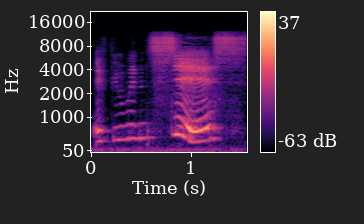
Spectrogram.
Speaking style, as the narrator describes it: said the hyena, laughing eerily

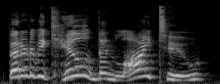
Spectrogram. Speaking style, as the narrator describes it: shouting

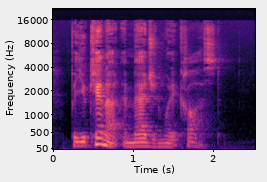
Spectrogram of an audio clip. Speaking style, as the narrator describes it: sighed

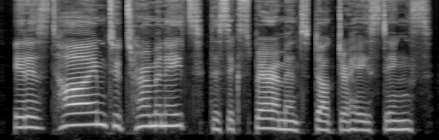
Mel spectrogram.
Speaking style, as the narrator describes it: said the being in light in a hauntingly resounding voice

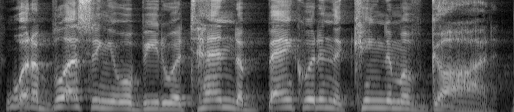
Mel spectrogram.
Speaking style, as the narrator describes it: a man sitting at the table with Jesus exclaimed

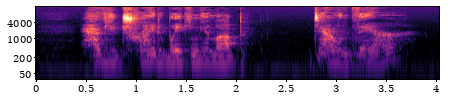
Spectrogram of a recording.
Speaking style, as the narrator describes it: His mother whispers to me

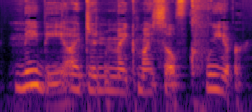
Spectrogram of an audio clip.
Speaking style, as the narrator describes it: the leader growled

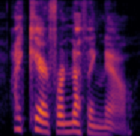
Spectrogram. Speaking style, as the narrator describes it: he answered hotly

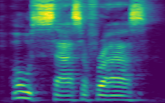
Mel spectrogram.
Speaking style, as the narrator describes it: I sighed

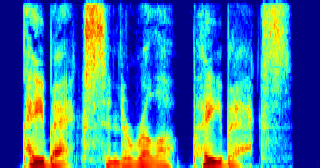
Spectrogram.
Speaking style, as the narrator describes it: muttered

